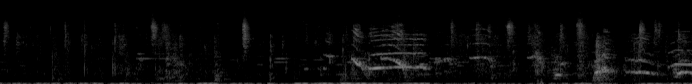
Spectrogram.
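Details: Chocolate Labrador Retriever puppies from Ruby's litter, 47 days old, squeak and whimper in short, wavering, falling cries clustered midway, over steady clicks, taps and handling noise.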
